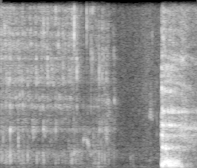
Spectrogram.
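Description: A person sipping a hot chai-like coffee from a mug: a soft slurp of liquid that trails off after about a second and a half.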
